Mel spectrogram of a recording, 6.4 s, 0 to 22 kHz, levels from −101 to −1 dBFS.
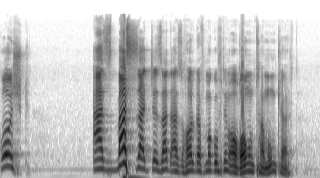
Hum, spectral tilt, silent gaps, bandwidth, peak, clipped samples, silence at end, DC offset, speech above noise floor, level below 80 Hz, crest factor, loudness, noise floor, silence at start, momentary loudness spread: none; -4.5 dB/octave; none; 15 kHz; -2 dBFS; under 0.1%; 0.6 s; under 0.1%; 48 dB; -58 dBFS; 18 dB; -17 LUFS; -65 dBFS; 0 s; 14 LU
